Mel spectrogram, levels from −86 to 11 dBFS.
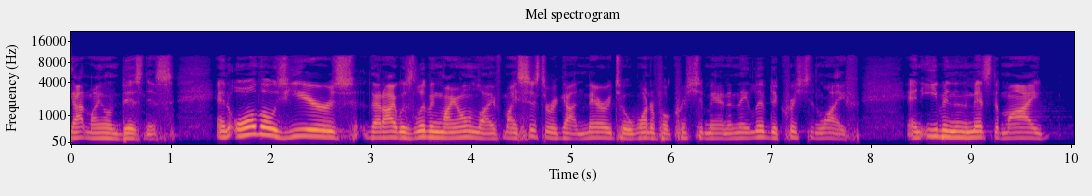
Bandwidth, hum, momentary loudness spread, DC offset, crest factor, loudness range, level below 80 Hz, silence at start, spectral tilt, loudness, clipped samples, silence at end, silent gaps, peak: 11 kHz; none; 13 LU; under 0.1%; 20 dB; 8 LU; -78 dBFS; 0 s; -5.5 dB/octave; -23 LUFS; under 0.1%; 0.35 s; none; -4 dBFS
